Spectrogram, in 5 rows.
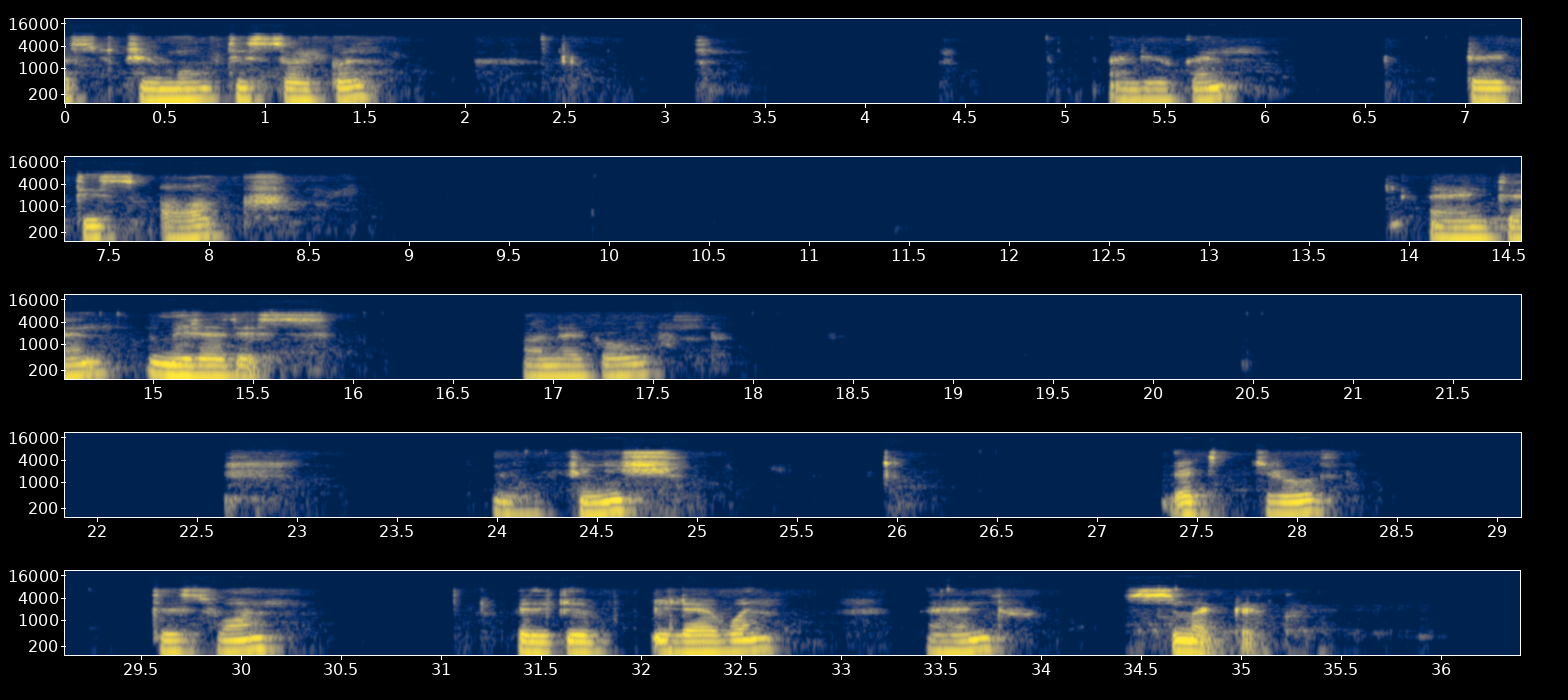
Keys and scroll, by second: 0.0 Delete, 10.9 Escape, 31.8 typing.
